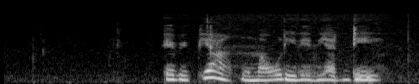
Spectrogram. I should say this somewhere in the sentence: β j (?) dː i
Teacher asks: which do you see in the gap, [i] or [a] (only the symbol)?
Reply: a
